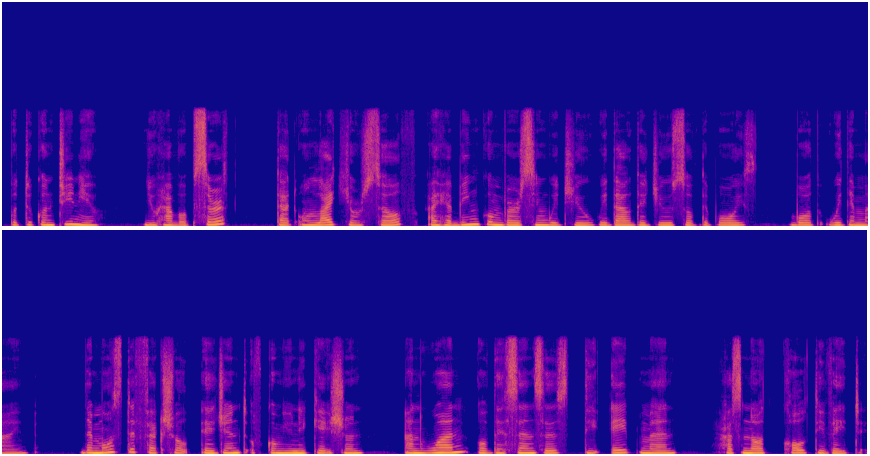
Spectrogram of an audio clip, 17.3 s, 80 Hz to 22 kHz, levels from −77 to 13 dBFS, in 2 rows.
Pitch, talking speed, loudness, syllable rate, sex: 225 Hz, 140 wpm, -16 LUFS, 4.8 syllables/s, female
